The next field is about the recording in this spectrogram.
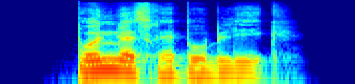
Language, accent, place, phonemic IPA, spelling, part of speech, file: German, Germany, Berlin, /ˈbʊndəsʁepuˌbliːk/, Bundesrepublik, noun / proper noun, De-Bundesrepublik.ogg
- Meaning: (noun) federal republic; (proper noun) Federal Republic of Germany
